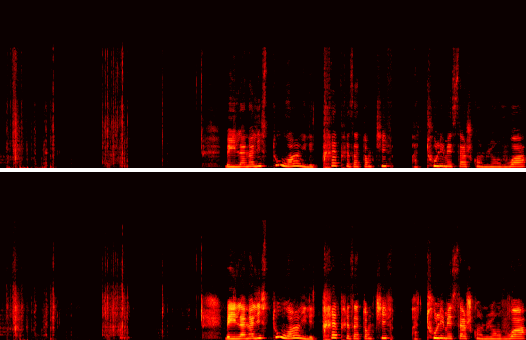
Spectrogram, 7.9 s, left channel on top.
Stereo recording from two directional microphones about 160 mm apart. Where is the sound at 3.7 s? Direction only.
45° left (ahead or behind).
